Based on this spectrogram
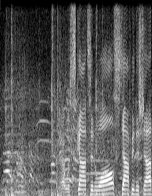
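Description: Speaking over noticeable background noise, a man uses a high pitch with ordinary pitch variation. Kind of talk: live commentary.

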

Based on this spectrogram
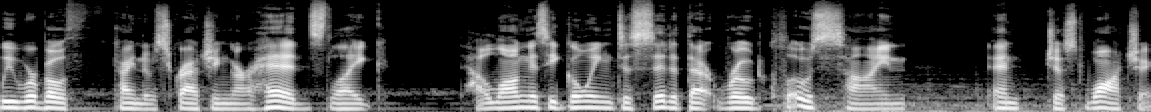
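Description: Speech unfolds fairly slowly. Background music accompanies it. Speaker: guest story reader. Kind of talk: reading aloud a story.

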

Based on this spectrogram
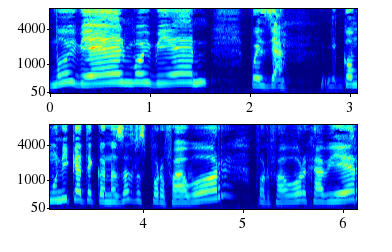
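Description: The intonation is lively. The background is quiet. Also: woman. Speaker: radio host. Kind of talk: live radio show hosting. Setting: live internet radio studio. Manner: halting, many fillers.

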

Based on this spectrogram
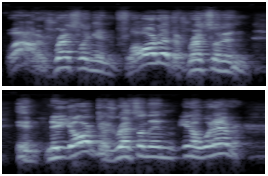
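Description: A man's high-pitched voice in a Southern US accent, bright and sharp in tone, with ordinary pitch variation. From US South, Mid-South near Memphis. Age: 50s. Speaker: pro wrestling manager. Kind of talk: casual interview chat. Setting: studio.

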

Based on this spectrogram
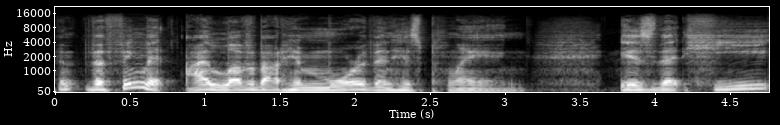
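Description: A man with an American accent has a plain, everyday voice at a fairly low pitch. He speaks at a fairly slow pace on a very clean recording with a silent background. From Montana. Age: 40s. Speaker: bass player and music instructor. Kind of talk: casual interview.

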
